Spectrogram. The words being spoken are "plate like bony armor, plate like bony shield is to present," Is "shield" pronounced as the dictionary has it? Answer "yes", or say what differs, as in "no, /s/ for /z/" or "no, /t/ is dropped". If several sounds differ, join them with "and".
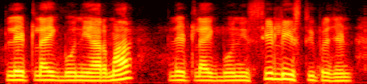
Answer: no, /s/ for /ʃ/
